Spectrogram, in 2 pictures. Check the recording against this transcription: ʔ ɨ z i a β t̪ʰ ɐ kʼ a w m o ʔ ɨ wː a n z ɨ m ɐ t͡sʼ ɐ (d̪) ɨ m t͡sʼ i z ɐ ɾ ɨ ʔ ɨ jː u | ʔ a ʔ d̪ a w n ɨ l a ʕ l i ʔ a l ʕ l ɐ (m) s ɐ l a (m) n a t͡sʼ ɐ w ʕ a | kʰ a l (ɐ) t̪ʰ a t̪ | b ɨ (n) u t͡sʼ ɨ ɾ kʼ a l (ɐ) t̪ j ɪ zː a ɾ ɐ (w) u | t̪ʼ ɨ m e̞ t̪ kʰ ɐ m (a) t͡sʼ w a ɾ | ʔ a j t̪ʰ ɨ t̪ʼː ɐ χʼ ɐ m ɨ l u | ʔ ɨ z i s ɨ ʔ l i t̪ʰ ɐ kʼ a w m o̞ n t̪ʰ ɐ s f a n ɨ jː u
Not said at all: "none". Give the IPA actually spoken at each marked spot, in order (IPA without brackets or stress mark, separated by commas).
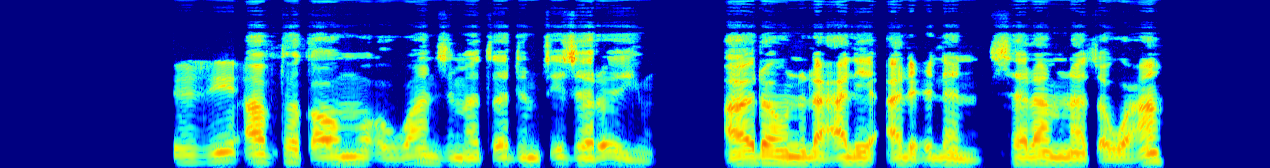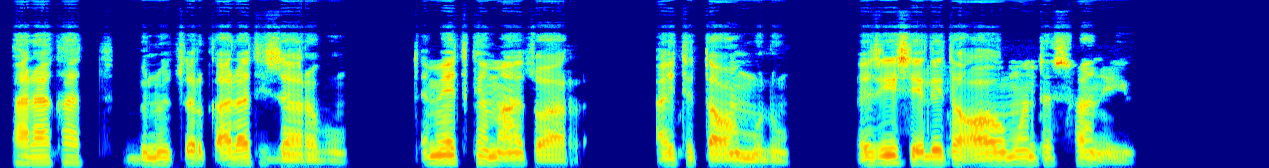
d̪, n, m, a, n, a, β, a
